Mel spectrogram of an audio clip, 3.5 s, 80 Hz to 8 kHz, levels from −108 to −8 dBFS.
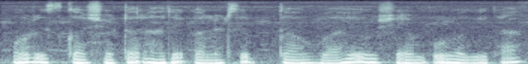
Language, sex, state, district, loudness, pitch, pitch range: Hindi, female, Madhya Pradesh, Bhopal, -13 LUFS, 155 Hz, 140-170 Hz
